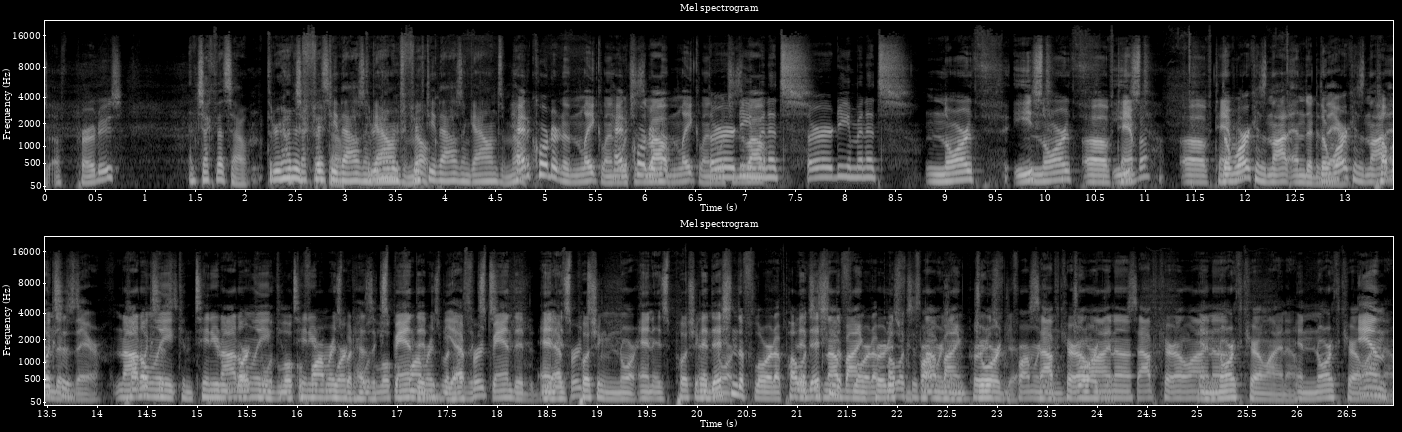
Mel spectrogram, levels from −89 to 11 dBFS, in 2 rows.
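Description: From start to finish there's a doubled audio track: the whole speech comes back again about a second later, a few dB quieter, full-band and bone dry, with no room tail. It's likely a second capture path or an edit stacking two offset copies.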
